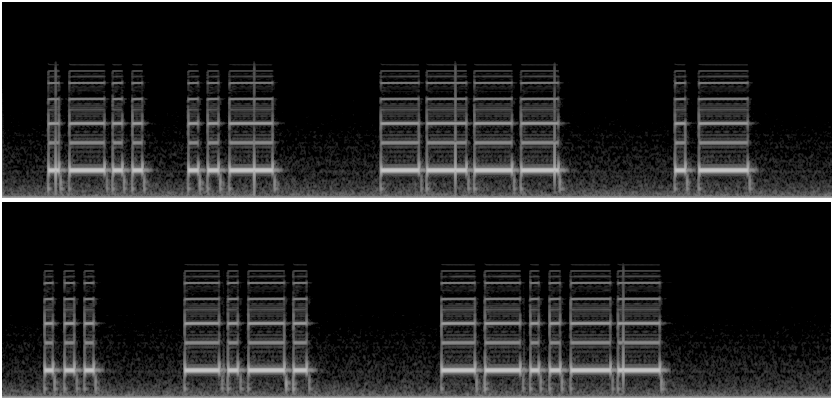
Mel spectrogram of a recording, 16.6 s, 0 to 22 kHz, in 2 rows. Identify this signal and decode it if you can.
Morse code, heard as a keyed tone, about 13 wpm, spaced as for 6 wpm, 570 Hz. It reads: LUCHASC,
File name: curso / ejercicio 36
